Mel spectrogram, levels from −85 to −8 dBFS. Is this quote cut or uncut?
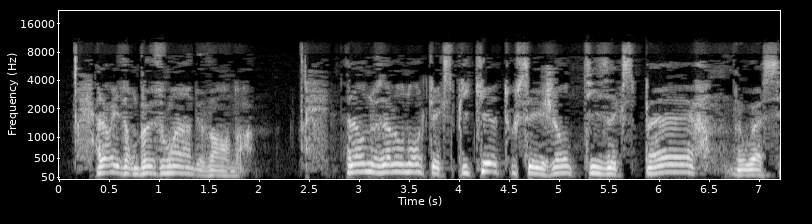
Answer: cut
